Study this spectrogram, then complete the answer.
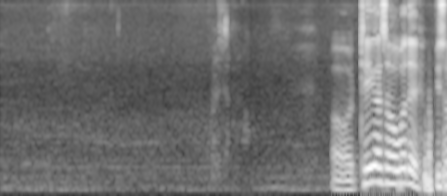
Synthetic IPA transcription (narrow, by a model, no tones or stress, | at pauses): ʈʰikasʌɦobʌd̪epis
